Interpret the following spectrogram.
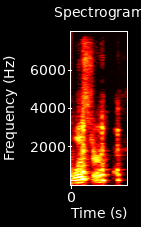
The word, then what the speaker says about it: Worcester: They saw they call it Worcester. I'm from Texas. For me, that's like it reminds me of the sauce that went on the steak tonight.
